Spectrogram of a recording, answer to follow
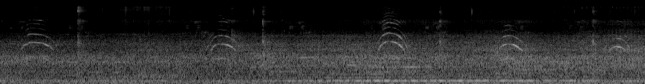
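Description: Newborn kittens mewing: four short, high-pitched cries that each rise and fall, one every second or two.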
